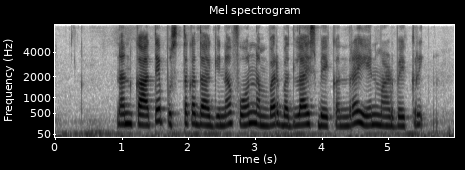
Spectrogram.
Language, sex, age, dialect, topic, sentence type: Kannada, female, 18-24, Dharwad Kannada, banking, question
